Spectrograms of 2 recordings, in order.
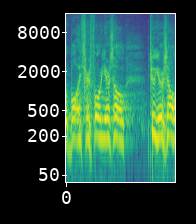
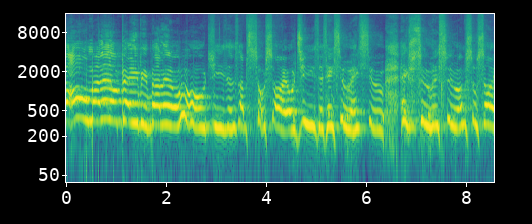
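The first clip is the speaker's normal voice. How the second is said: put-on soothing motherly voice, higher; 8 semitones higher than usual. Imagining a mother comforting a toddler who hurt his nose: as Mary soothing a crying baby. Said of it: "And Mary remember".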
